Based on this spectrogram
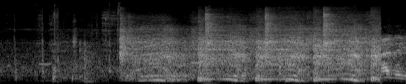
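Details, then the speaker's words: Porsche 911 first start attempt after refitting fuel pump: starter churns in steady pulses three or four a second, turns over but never catches; owner suspects needs more fuel or starting fluid. "going to start it sounds like it wants to more fuel more juice and maybe propane and uh or starting fluid propane"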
